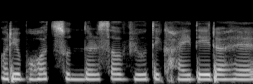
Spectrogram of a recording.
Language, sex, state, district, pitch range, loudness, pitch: Hindi, female, Chhattisgarh, Korba, 230-240 Hz, -17 LUFS, 235 Hz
